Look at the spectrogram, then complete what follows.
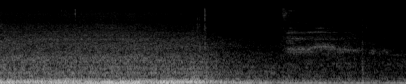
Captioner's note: a click and then fan noise fades out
